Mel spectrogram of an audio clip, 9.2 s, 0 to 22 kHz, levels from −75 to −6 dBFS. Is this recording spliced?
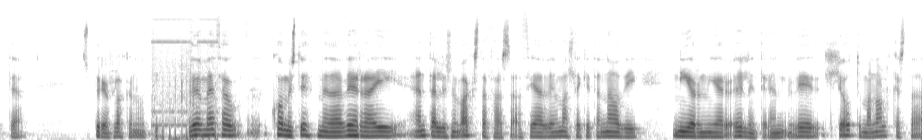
yes; 1 cut; at 1.9 s

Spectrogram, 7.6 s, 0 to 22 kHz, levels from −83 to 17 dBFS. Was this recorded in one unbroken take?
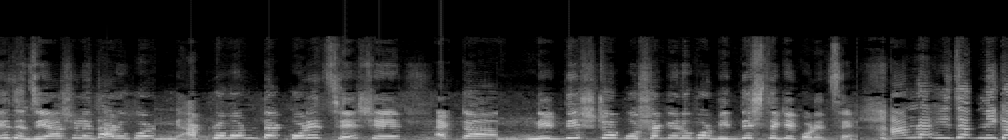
no; 2 cuts; at 1.2 s, 6.5 s

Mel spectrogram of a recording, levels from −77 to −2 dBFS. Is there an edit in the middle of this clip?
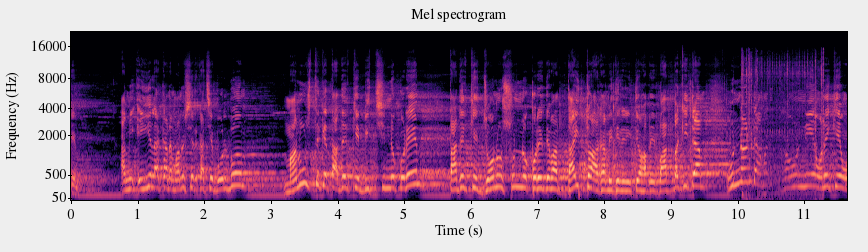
yes; 1 cut; at 10.4 s

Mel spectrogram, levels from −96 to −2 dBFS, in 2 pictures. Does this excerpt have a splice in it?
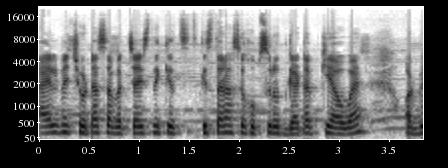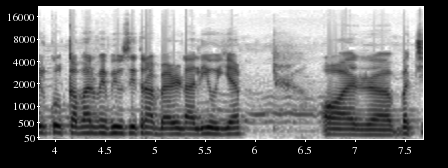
no; 0 cuts

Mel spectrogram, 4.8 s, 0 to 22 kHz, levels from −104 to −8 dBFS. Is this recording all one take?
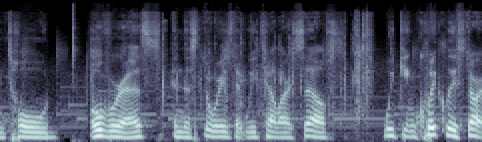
yes; 0 cuts

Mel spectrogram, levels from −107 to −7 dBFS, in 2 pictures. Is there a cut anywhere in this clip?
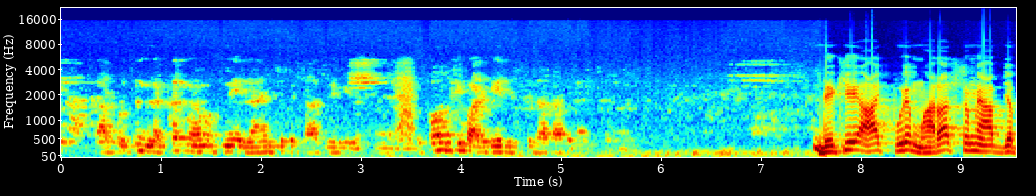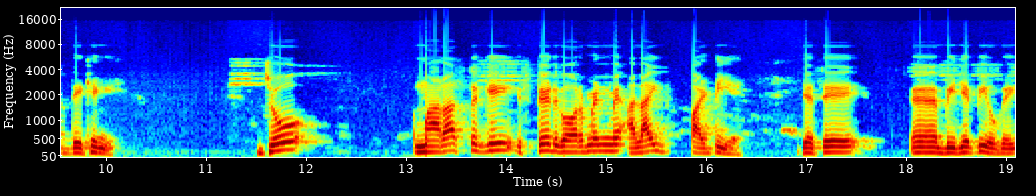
no; 0 cuts

